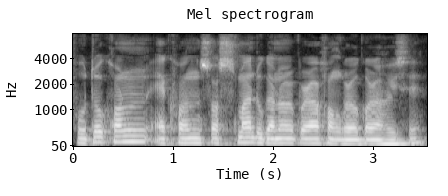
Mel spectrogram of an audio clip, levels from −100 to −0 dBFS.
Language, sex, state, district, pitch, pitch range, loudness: Assamese, male, Assam, Sonitpur, 115 Hz, 110-130 Hz, -13 LUFS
